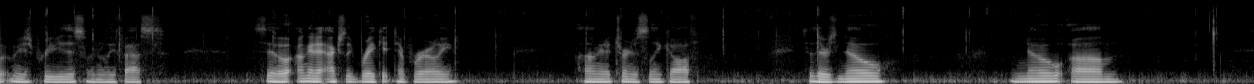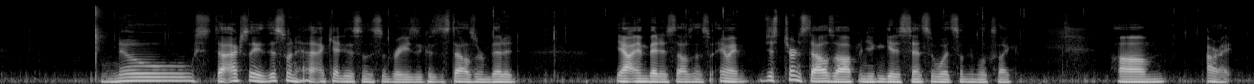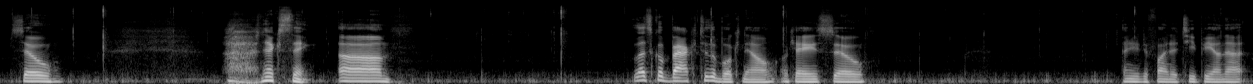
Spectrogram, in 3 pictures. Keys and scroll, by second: 0.0-8.2 typing, 4.1 Return, 9.0 ctrl+[, 9.1 ctrl+j, 9.5-10.6 typing, 11.8-19.6 typing, 19.1 ctrl+[, 19.1 ctrl+j, 21.0-22.1 typing, 23.5 Return, 23.7-24.8 typing, 26.9 ctrl+a, 26.9 ctrl+a, 27.7 ctrl+a, 27.7-31.5 typing, 33.7 ctrl+[, 33.8-36.4 typing, 37.5 ctrl+[.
